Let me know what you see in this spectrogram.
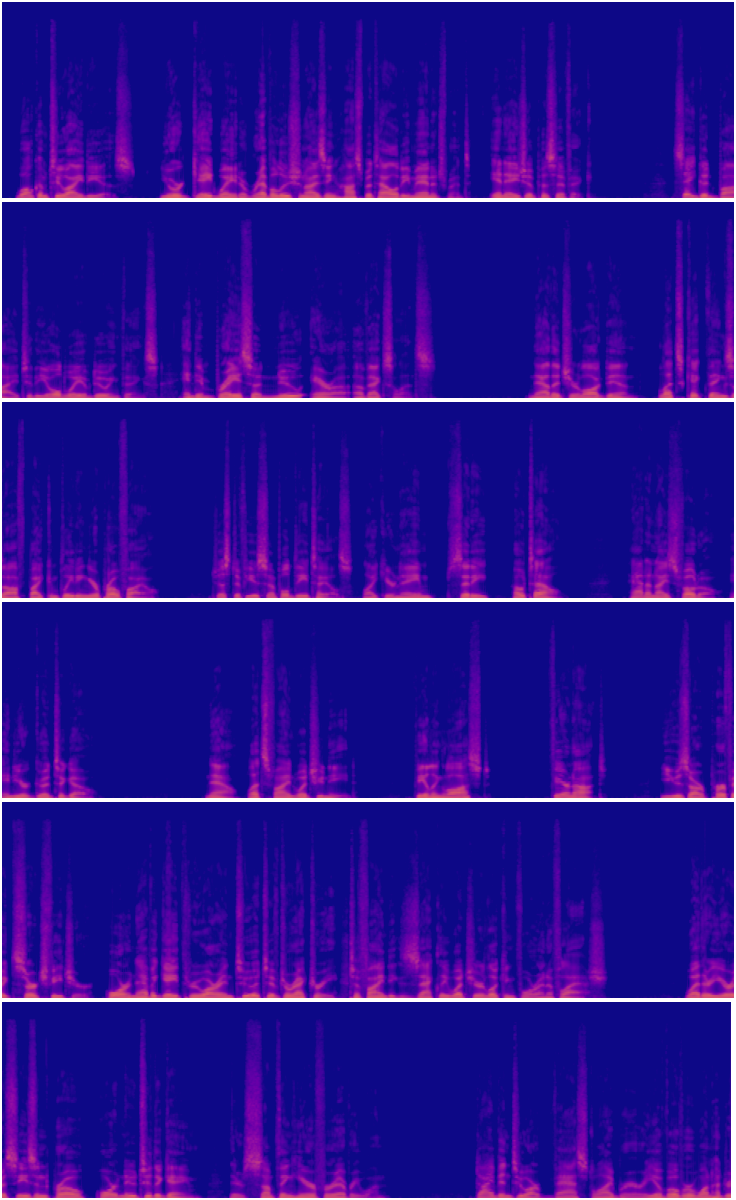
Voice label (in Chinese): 深沉磁性, 干音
